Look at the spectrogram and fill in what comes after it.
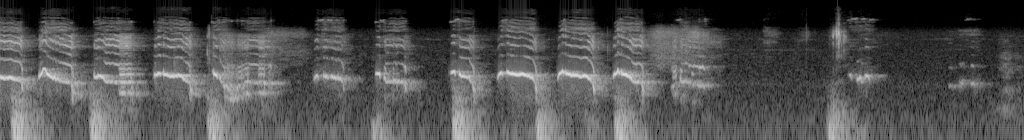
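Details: Shar Pei cross puppy in need of adoption yelps repeatedly. About ten high, whiny barks fall in pitch and come roughly twice a second for seven seconds, then fade to a few faint squeaks and a single sharp bark.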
